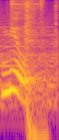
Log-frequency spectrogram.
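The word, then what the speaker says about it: Miu Miu: And it's quite easy for you people to pronounce. It's just MU, MU.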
